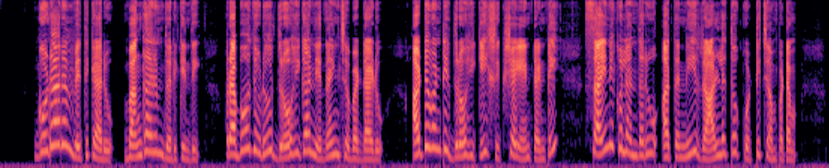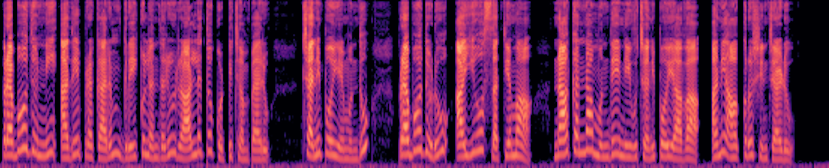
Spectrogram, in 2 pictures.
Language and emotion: Telugu, neutral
